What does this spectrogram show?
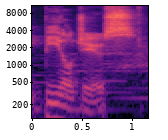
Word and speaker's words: Betelgeuse: so um i thought that might be beetlejuice which is spelled betelgeuse like that um however if you look at that that's 33.2 fuel away from home and we have 60.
